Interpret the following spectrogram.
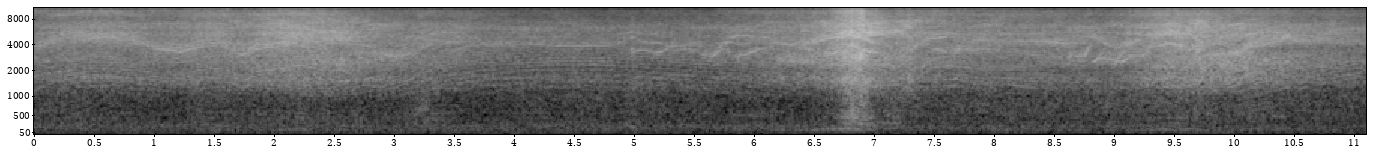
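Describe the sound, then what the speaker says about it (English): Cheap toy-grade quadcopter drone, flown without its landing gear and camera, buzzing with a steady high whine that swells and fades as it flips and passes, with one brief louder surge. "This is how I like to fly these little toy grade quads like this"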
